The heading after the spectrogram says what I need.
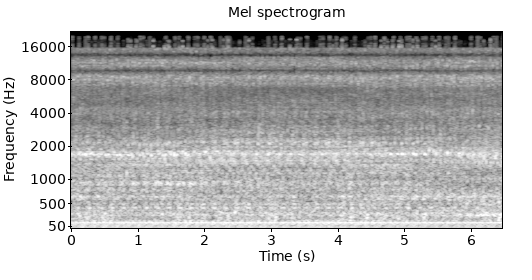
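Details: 1985 Mercedes 300D diesel clatter at idle with uneven stumbling rhythm; lift pump fuel pressure tested at 25–30 psi, ruled out as cause; rough idle, cause not yet found.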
